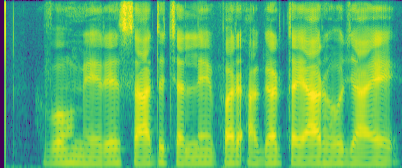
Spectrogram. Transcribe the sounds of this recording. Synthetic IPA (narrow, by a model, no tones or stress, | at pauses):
ʋoɦmeːɾesaːt̪ʰt͡ʃɐlnepɐɾɐɡəɾt̪ɐjaːɾɦod͡ʒaːeː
